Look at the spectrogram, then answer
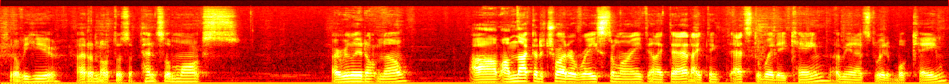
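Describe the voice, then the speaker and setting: A man speaks with a New York accent. His pace is very fast. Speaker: online reseller. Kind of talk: product showcase video; casual product showing chat. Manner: halting, filler-heavy. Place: home room. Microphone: webcam.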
